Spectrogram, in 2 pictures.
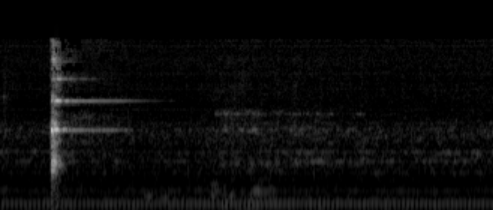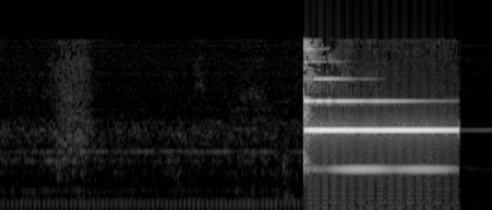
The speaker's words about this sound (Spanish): que la siguiente campana se permitan estar aquí y ahora.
